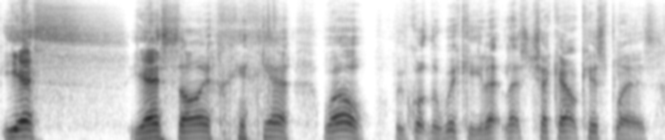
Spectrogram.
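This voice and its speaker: A man's voice: on the high side, takes it slowly, fairly bright tone, no echo. Chatty, rambling man. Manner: chatty, rambling, laughs often. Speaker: host. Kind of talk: casual chat.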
